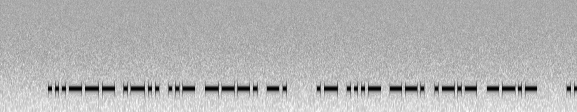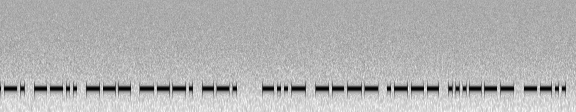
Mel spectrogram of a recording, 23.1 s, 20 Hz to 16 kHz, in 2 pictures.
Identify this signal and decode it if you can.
Morse code (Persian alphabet), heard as a keyed tone, hand-sent with a straight key, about 17 wpm, 700 Hz. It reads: قلطچن اذژصگ فزعچژ خشجقز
